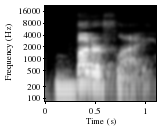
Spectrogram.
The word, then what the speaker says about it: butterfly: Remember that the double T often makes a D sound. So we don't say butterfly, we say butterfly, butterfly. Ladybug, ladybug.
